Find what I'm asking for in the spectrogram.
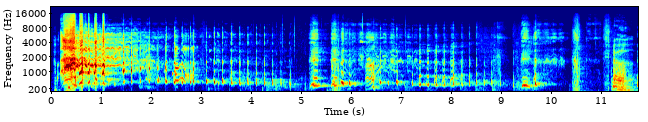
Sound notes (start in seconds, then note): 1.6 hysterical Laughter; 5.2 snorting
